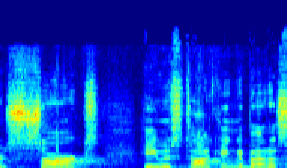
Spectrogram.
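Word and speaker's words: sarx (σάρξ): Whenever Paul talked about the flesh, most of the time when he talked about this theological, spiritual concept called the flesh, he used a Greek word pronounced this way, sarx.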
